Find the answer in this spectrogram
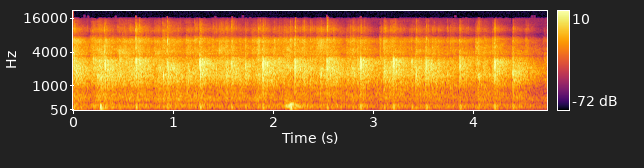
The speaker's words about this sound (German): Auch wenn sie jetzt nicht hier sind, ich finde, ihr dürft ihnen einen riesen Applaus geben.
